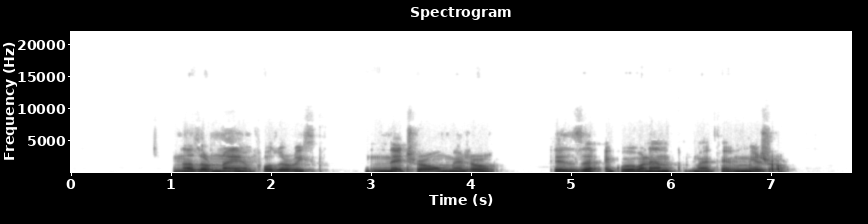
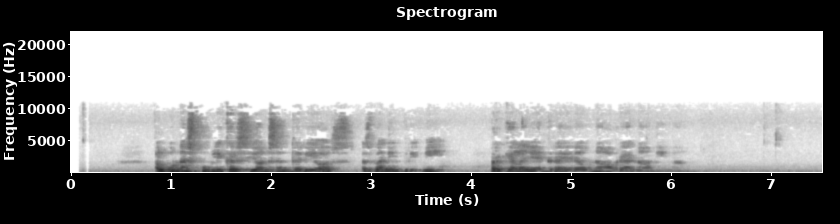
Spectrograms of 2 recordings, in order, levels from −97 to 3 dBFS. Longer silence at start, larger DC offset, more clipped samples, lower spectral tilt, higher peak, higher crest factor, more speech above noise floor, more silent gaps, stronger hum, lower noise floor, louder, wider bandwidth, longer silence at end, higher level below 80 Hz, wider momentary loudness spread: first, 1 s vs 0.85 s; neither; neither; first, -8 dB/octave vs -5.5 dB/octave; about the same, -6 dBFS vs -6 dBFS; about the same, 18 dB vs 18 dB; first, over 69 dB vs 32 dB; neither; neither; first, under -90 dBFS vs -55 dBFS; about the same, -22 LUFS vs -24 LUFS; second, 6.6 kHz vs 11 kHz; second, 0.65 s vs 1.35 s; about the same, -76 dBFS vs -76 dBFS; about the same, 10 LU vs 11 LU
